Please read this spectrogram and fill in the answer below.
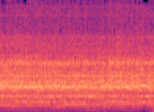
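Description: A rock band's distorted electric guitars playing live, with chords held and ringing at a steady loud level.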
